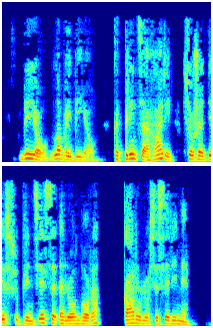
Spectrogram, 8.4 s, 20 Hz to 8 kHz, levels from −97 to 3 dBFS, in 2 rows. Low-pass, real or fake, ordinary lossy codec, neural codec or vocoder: 7.2 kHz; fake; MP3, 32 kbps; codec, 16 kHz, 0.8 kbps, ZipCodec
